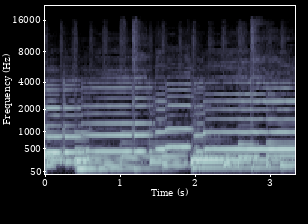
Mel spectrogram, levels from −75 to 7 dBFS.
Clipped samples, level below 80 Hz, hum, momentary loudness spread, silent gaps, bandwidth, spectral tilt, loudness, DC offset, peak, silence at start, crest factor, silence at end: under 0.1%; -58 dBFS; none; 3 LU; none; 17 kHz; -6 dB/octave; -15 LUFS; under 0.1%; -2 dBFS; 0 s; 12 dB; 0 s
